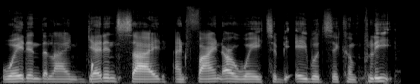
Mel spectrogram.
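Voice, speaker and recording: A man's voice: medium pitch, level tone, normal speed, clear, resonant tone, no echo. A man narrating a soccer travel vlog, upbeat and talking straight to his viewers. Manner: upbeat, addresses viewers as guys. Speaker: soccer vlogger. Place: outdoors and inside a large stadium.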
